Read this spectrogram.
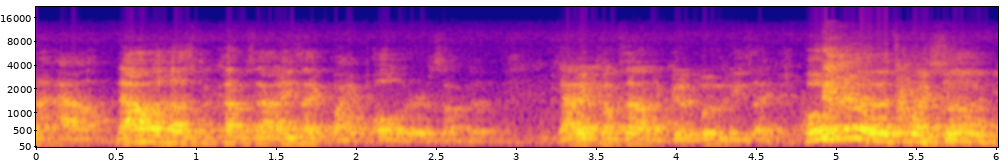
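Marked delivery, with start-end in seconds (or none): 4.8-6.0 much higher and louder, beaming boast; a dad bursting with pride; proud father. Retold or imitated. Husband bragging about his famous son, proud. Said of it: "he's all proud".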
